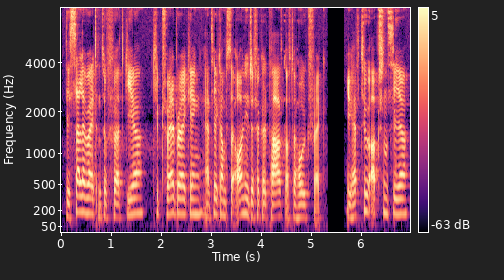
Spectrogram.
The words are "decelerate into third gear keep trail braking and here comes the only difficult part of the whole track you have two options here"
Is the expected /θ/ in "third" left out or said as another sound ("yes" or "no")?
yes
